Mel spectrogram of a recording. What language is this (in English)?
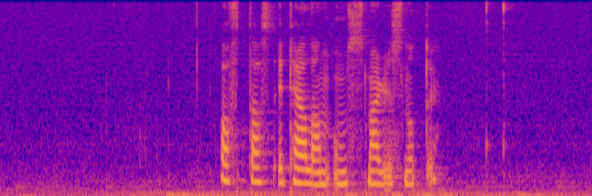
Faroese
